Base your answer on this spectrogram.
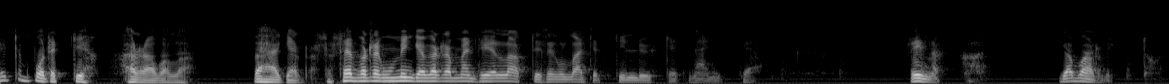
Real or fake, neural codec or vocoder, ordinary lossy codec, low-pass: real; none; none; 9.9 kHz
